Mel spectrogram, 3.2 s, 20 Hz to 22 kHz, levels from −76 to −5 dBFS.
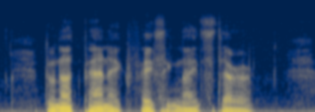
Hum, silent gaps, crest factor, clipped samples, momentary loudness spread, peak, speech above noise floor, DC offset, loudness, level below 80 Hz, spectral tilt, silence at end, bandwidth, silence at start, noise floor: none; none; 16 dB; under 0.1%; 6 LU; -4 dBFS; 24 dB; under 0.1%; -20 LUFS; -30 dBFS; -7.5 dB/octave; 0.05 s; 11 kHz; 0.05 s; -42 dBFS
